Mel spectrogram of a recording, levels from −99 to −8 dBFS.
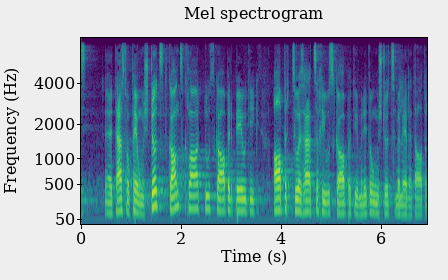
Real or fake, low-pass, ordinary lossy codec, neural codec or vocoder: real; 7.2 kHz; none; none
